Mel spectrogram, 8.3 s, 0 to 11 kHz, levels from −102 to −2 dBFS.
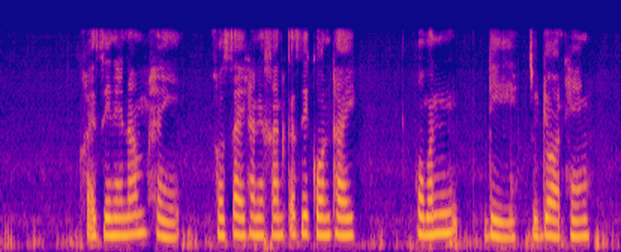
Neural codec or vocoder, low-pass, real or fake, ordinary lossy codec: codec, 16 kHz, 8 kbps, FreqCodec, smaller model; 7.2 kHz; fake; none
